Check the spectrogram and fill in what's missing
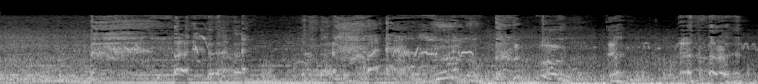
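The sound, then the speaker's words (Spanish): A series of short, hollow, chesty coughs and throat-clearing sounds, fairly loud, repeating at uneven intervals over a low steady background hum. “Ni una palabra se cruzaba entre ellos, y de cuando en cuando, tras una tos breve y cavernosa, sus labios cerrados se entreabrían para dar paso a un escupitajo negro con la tinta.”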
